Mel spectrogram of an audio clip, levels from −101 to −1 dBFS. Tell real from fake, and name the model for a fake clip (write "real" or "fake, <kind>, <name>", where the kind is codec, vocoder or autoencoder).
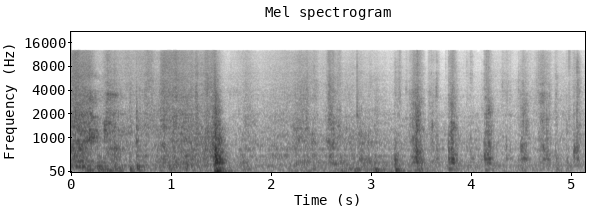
fake, codec, DAC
